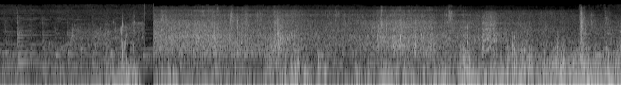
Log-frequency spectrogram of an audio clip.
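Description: Background music over river sound; about a second and a half in, the sound changes abruptly to wind buffeting the microphone and river water running past an inflatable raft.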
